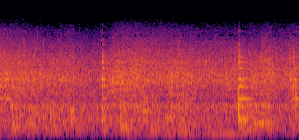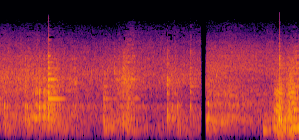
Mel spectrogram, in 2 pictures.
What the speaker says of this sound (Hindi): अब हम इसमें दही डालेंगे अब दही को भूनेंगे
